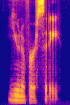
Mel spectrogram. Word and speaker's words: university: But we say a university. Why? Because the sound is u which is a consonant sound.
